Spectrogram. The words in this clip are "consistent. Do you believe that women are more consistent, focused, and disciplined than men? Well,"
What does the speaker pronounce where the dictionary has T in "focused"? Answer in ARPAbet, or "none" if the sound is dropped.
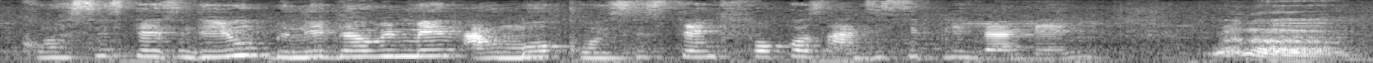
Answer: none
